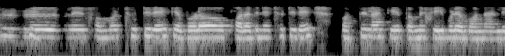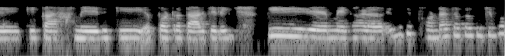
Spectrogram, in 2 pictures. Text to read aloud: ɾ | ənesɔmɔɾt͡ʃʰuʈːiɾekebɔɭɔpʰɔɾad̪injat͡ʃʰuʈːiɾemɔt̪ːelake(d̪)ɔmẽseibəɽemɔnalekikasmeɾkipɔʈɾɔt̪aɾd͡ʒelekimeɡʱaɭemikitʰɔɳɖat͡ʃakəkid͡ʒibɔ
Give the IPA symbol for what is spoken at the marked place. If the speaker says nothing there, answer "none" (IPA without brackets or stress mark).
t̪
